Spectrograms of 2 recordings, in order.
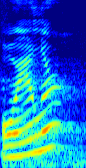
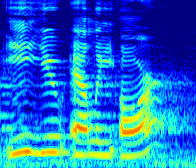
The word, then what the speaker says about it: Euler: Graph theory started with a mathematician named Leonhard Euler. His last name is spelled E-U-L-E-R, but it is pronounced like O-I-L-E-R.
